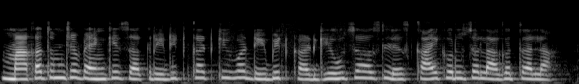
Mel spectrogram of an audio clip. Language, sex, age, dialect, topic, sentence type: Marathi, female, 18-24, Southern Konkan, banking, question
